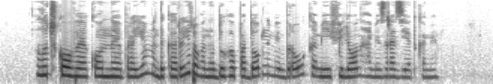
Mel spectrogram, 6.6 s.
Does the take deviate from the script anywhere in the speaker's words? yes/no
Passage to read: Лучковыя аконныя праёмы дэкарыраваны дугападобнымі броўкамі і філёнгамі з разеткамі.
no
